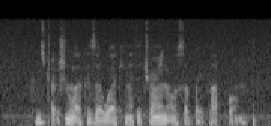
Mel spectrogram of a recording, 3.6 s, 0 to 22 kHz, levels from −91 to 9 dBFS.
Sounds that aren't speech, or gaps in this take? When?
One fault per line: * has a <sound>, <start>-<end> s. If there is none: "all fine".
* has a dropout, 0.7-0.7 s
